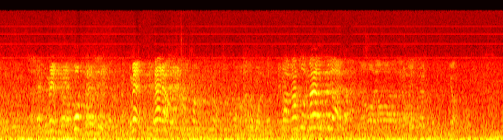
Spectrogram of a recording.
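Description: Players shout to each other across an open outdoor pitch.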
